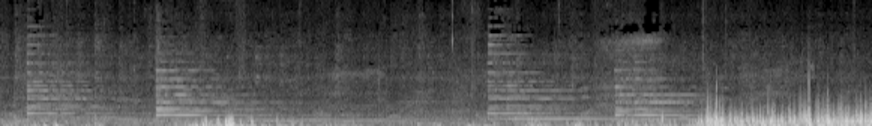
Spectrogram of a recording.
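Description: Church bell ringing, about four strikes in two pairs, each note ringing on and fading. Nearby voices grow loud near the end.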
